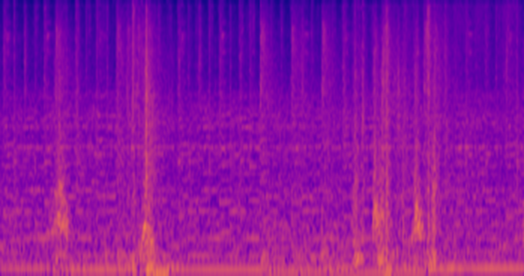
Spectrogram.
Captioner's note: blows thudding; air whooshing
